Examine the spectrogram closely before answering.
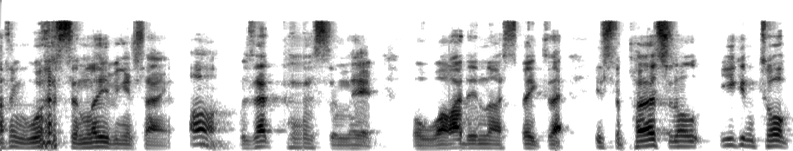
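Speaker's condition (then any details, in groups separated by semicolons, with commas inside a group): No condition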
